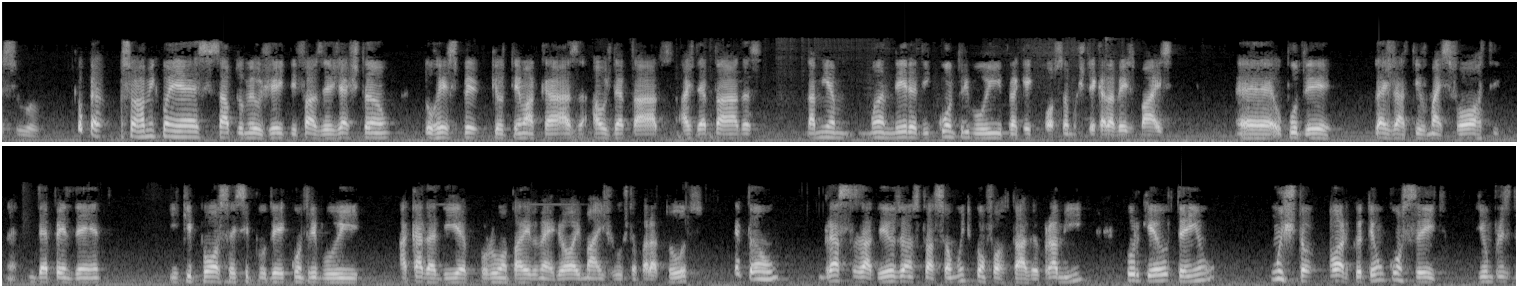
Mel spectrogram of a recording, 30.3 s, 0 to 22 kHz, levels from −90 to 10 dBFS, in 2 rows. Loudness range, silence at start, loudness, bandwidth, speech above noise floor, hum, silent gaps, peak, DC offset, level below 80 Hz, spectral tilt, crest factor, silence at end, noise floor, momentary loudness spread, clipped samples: 2 LU; 0 s; -15 LUFS; 7.4 kHz; 25 dB; none; none; 0 dBFS; under 0.1%; -44 dBFS; -3.5 dB/octave; 16 dB; 0.05 s; -40 dBFS; 10 LU; under 0.1%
